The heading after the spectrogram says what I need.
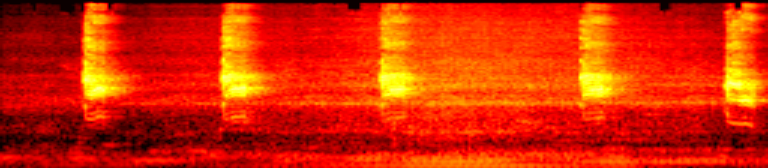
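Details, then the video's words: Long-tailed shrike lure call meant to prompt other shrikes to answer: five rasping, scratchy squawks about a second apart over a steady low rumble of background noise. "cendet gacor pancingan burung cendet agar cendet bunyi INI AMPUH BIKIN burung cendet lain NYAUT"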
